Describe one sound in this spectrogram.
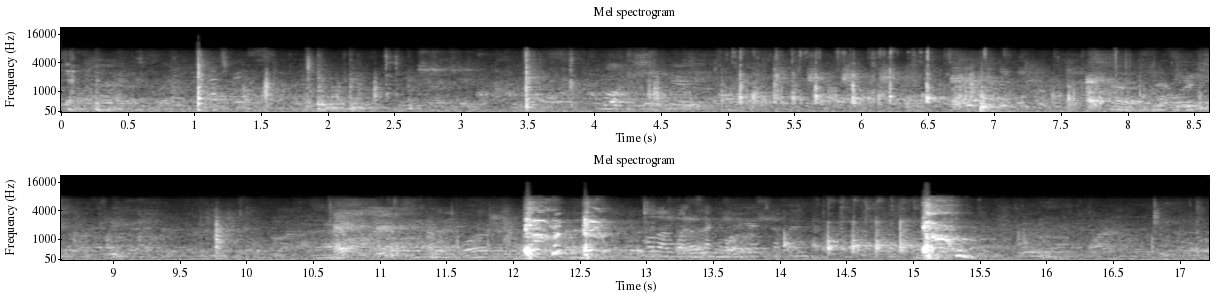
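Game pieces click and clack as they are moved across a wooden board.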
